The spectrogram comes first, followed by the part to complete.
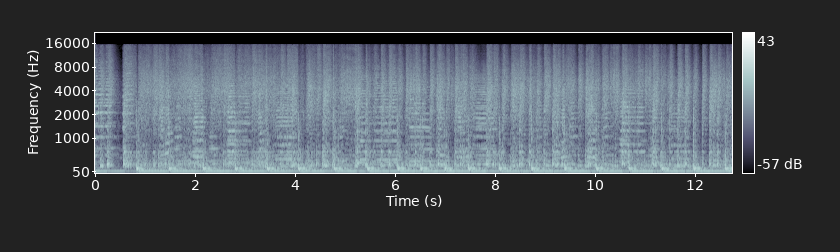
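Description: Bolivian brass band playing a morenada: bass drum and snare drums keeping a steady beat under trumpets and tubas, with a brief break about half a second in.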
